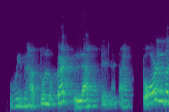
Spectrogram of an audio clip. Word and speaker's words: lieutenant: Lieutenant, not lieutenant. I think very clear up to this particular point, there is no doubt about it. So in British English, we pronounce it as lieutenant. But on the other hand, if we look at the American English, it's lieutenant.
